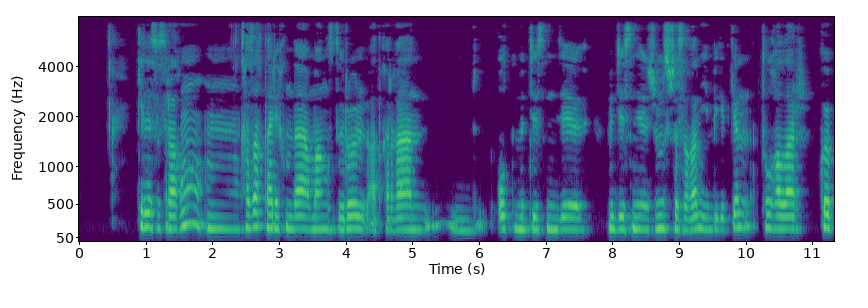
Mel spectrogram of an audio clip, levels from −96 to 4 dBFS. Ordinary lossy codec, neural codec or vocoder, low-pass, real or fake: none; none; 7.2 kHz; real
